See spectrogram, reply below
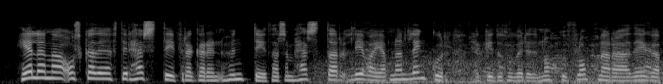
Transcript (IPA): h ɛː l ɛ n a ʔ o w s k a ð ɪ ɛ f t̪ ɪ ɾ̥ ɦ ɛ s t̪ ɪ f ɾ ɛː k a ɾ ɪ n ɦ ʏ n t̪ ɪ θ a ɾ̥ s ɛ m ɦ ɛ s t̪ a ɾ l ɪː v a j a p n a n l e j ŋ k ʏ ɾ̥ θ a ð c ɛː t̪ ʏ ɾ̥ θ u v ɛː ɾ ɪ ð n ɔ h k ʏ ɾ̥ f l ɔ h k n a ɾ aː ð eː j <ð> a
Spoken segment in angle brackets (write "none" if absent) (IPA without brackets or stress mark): ɣ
